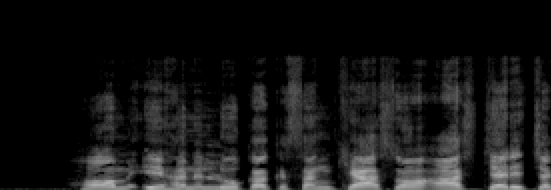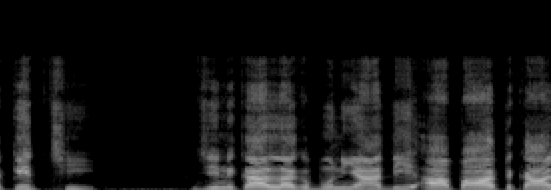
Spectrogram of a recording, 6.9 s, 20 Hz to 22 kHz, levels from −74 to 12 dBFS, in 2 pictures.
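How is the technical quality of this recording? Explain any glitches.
Quality's pretty rough. It's speech, and across the whole clip it sounds grainy, with noise filling between harmonics and a thin, synthetic top end. That's likely low-delay AAC compression, AAC-ELD's short frames starved at something like 24 kbps.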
